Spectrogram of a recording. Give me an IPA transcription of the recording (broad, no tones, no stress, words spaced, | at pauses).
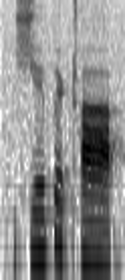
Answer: çepe ʈʰa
